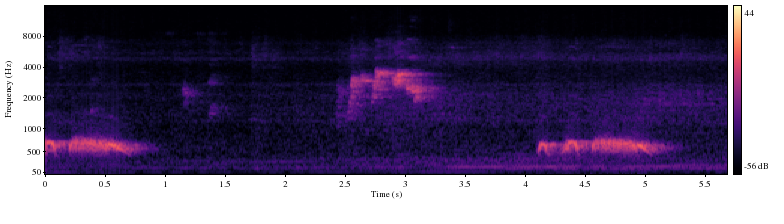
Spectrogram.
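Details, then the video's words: Ground decoy spotted dove being newly trained gives a low, hoarse coo, then a high chirp sounds from another bird, followed by a second wavering coo four seconds later. "Tiếng chim cu gáy mồi đất"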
